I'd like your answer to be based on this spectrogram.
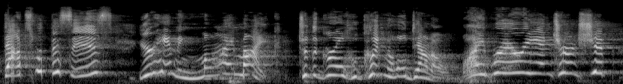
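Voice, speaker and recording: A woman's voice: very high voice, big pitch swings, a little slow, sharp tone, heavily acted. A woman playing a bitter, jealous radio host in a radio drama, theatrical and pointed in her delivery. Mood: indignant, bitter. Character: bitter, insinuating female radio host, jealous older ex-wife. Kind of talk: dramatic radio play acting.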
